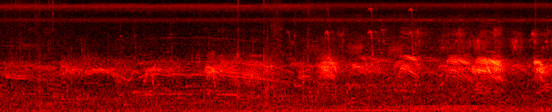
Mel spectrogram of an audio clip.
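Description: Birds calling: many short, overlapping calls, few at first and busier from about three seconds in.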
